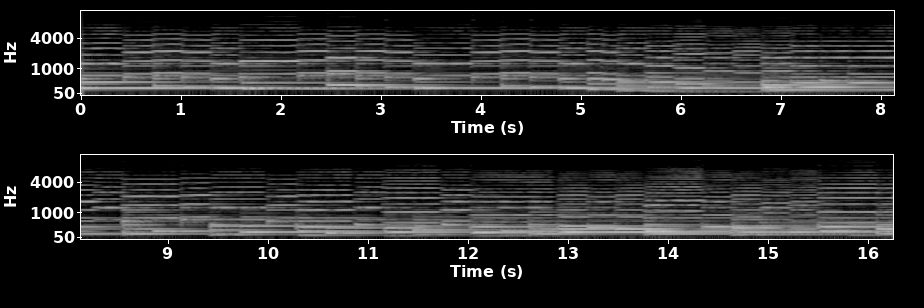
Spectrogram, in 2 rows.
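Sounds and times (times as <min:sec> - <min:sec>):
harp: 0:00.0 - 0:16.2
oboe melody in C: 0:00.0 - 0:16.2.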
